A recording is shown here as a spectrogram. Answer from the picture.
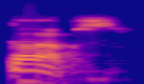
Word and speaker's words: Cops: Is it Copes or Cops? So I can pronounce it right, brother. Cops. Cops. Okay. It's Cops. Okay.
